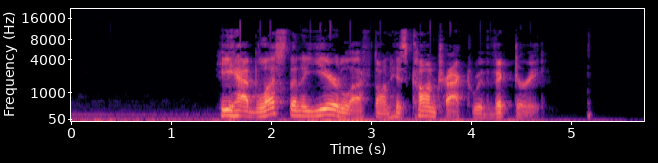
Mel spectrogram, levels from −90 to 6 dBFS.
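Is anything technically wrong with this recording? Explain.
Yes. Throughout the speech, a resampler restarted on every block leaves a steady tick at 10 Hz, present only while sound is playing. Each 100 ms block was converted in isolation, which fits a 24 kHz to 48 kHz upsample, so every block edge carries a small interpolation error.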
